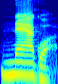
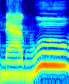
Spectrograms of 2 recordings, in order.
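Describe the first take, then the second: First: The name is one word ending in 'wa'. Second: The name is one word ending in 'woo'. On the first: The speaker calls it right. "but it is pronounced Nagua" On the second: The speaker calls it wrong. "some will say Nagwoo, where I'm not sure where you get the woo from"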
